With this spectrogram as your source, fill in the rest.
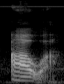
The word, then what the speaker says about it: hour: when, why, and vessel, and usually not pronounced at the beginning of a word, like honest and hour.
